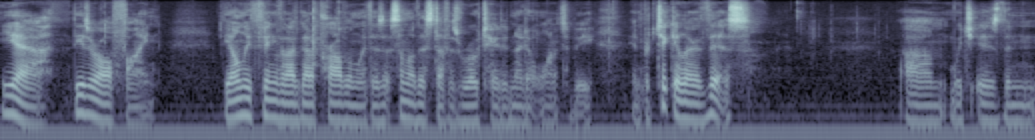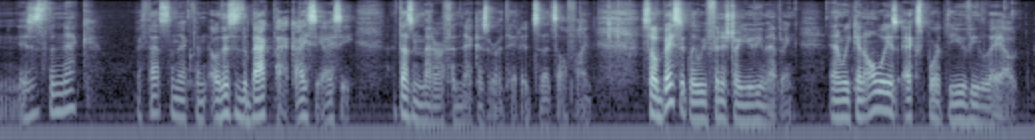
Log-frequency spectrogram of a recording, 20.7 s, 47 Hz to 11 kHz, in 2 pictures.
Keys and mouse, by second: 3.0 a, 5.7 a, 10.4 ctrl+z, 16.9 ctrl+s.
